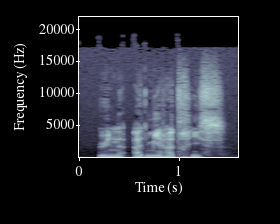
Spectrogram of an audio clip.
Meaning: female equivalent of admirateur
- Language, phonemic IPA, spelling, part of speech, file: French, /ad.mi.ʁa.tʁis/, admiratrice, noun, Fr-admiratrice.ogg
